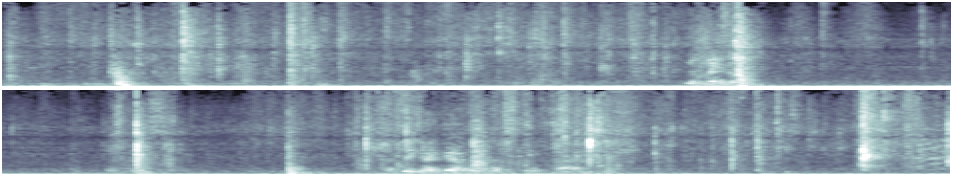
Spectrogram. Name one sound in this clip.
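Pencils scratch on paper.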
